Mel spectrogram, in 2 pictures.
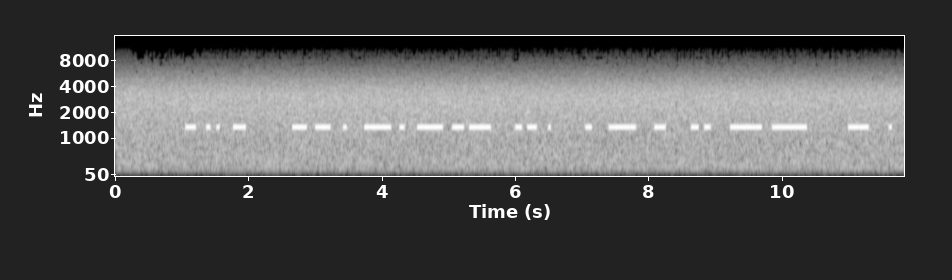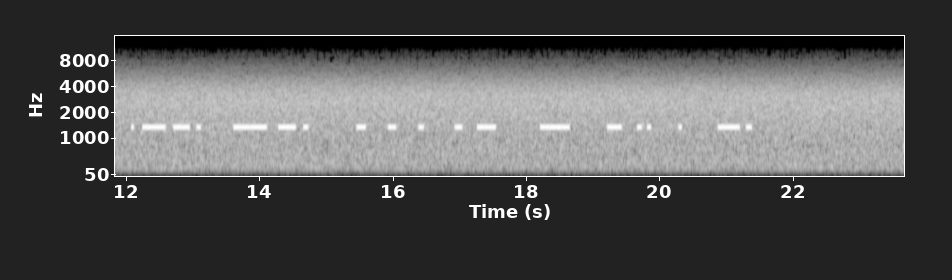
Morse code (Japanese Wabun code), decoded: none

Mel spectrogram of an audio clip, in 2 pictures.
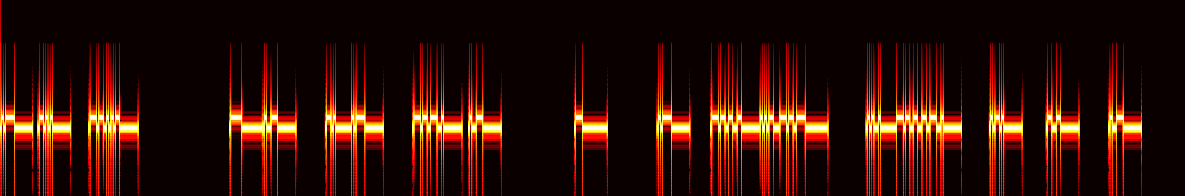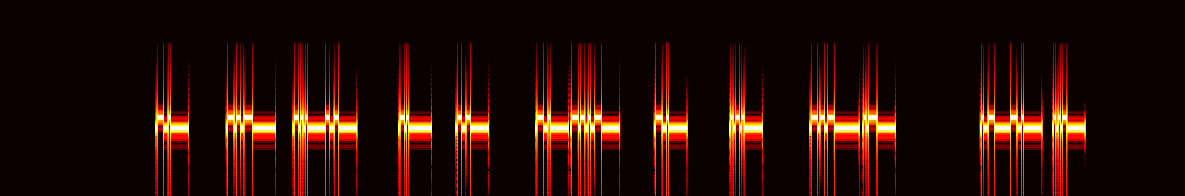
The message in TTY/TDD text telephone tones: … STAGE NAME IS OF INDIAN ORIGIN AND MEANS

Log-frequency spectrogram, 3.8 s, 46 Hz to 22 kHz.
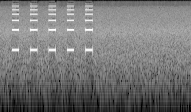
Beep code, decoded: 5 short

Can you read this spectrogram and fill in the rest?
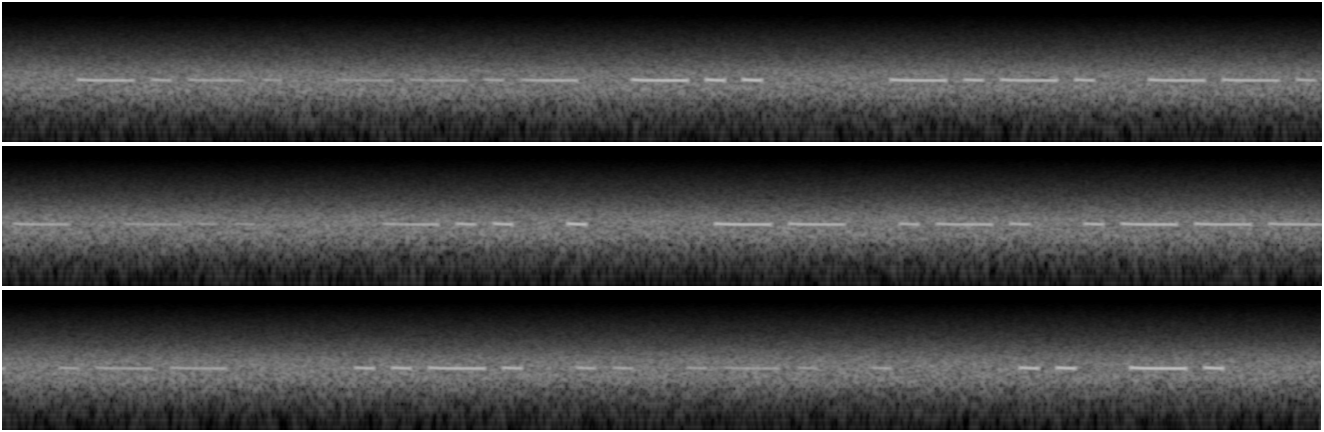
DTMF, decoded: none

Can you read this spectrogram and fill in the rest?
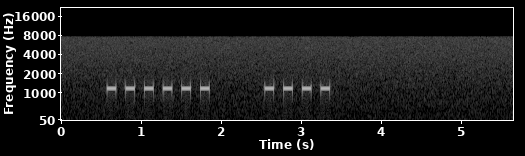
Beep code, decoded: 6-4

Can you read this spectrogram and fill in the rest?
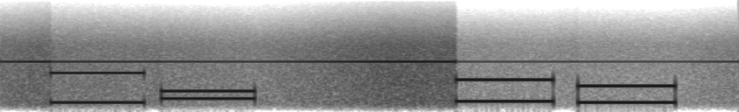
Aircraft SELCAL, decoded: AQ-DH BM-AK

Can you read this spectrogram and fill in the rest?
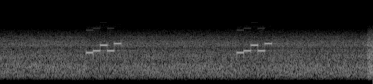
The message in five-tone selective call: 67077 67077

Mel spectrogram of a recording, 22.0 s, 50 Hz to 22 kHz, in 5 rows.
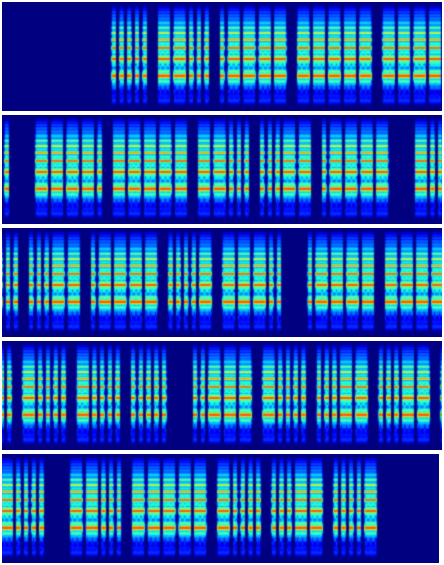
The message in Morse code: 57109 90731 63148 19665 26336 70634

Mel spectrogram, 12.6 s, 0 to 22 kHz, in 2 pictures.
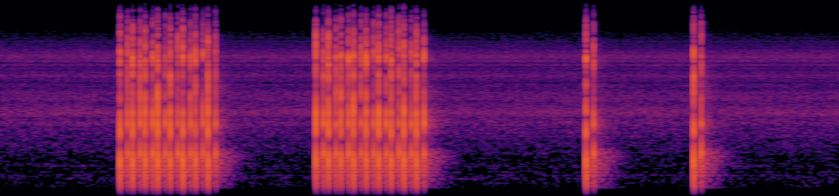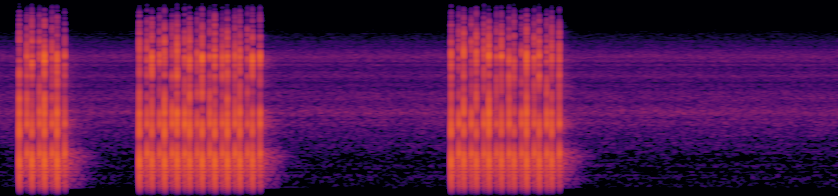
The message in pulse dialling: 8 9 1 1 4 0 9

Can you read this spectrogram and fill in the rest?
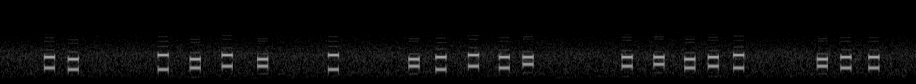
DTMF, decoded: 51 3497 3 72950 80486 755

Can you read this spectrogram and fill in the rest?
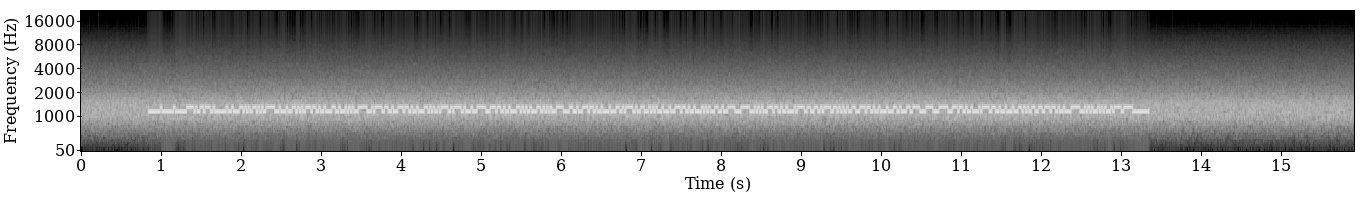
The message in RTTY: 44514 06530 43315 47690 73261 60956 38342 77995 30148 56635

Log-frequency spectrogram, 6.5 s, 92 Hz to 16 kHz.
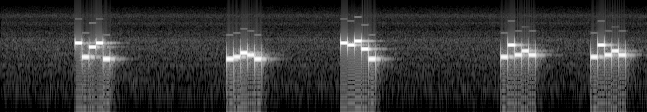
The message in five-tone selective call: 92791 12431 98061 28353 28353

